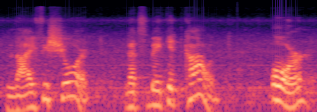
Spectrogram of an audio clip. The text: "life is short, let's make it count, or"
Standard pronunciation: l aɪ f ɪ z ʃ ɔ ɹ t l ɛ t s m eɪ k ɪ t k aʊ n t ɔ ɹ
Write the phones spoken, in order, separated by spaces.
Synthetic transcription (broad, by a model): l aɪ f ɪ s ʃ ɔ ɹ t l ɛ t s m eɪ k ɪ t k aʊ n t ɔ ɹ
